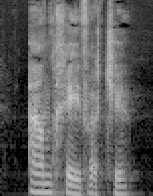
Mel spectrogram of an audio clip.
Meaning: diminutive of aangever
- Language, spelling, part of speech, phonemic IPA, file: Dutch, aangevertje, noun, /ˈaŋɣeˌvərcə/, Nl-aangevertje.ogg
